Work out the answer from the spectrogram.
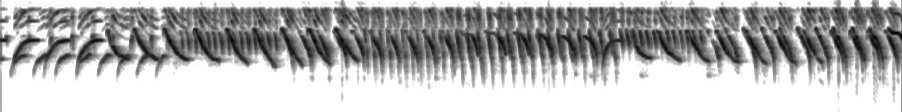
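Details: Competition canaries singing a long roll in a duel as training lure: steep descending whistled notes rolling into a dense, fast, buzzy trill that continues for several seconds with overlapping voices.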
